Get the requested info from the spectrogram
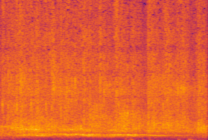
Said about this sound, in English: I'll wait for the applause to cease.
